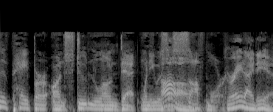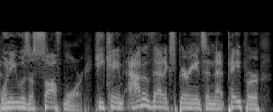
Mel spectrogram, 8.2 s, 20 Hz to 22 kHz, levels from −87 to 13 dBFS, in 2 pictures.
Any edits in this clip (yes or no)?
no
